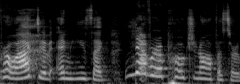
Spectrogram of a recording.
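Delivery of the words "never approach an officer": put-on scream, higher and louder. Retelling a run-in with the cops: imitating a screaming officer.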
